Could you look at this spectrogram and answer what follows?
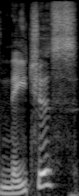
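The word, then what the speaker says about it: Nečas: That's another name that it took me a while to figure out how to pronounce that properly until he was like a star. It's a skill. Honestly, Necas, Natchez.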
